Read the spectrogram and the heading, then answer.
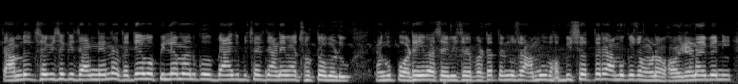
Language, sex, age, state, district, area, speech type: Odia, male, 45-60, Odisha, Jajpur, rural, spontaneous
